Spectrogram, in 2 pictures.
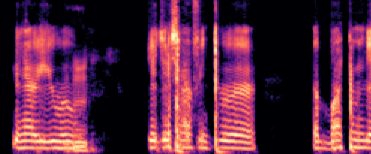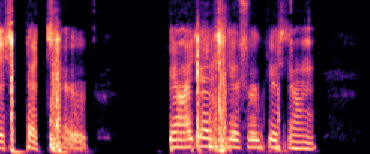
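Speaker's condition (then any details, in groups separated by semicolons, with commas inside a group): Spinal muscular atrophy; takes much longer to take effect; not much treatment available at this stage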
